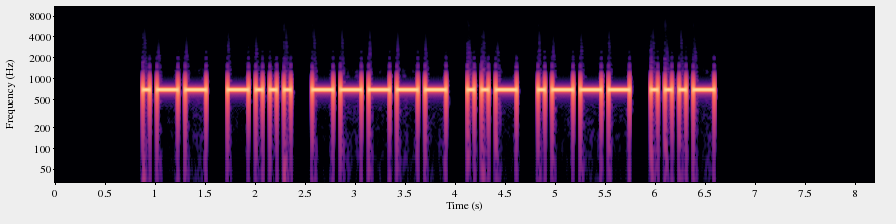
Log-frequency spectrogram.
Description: Morse code, heard as a keyed tone, about 17 wpm, 700 Hz. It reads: WB0UJV
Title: USA Call Signs - 6 Characters - Repeated 2x - 17wpm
